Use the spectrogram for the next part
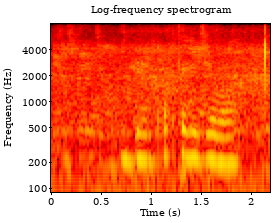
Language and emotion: Russian, neutral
